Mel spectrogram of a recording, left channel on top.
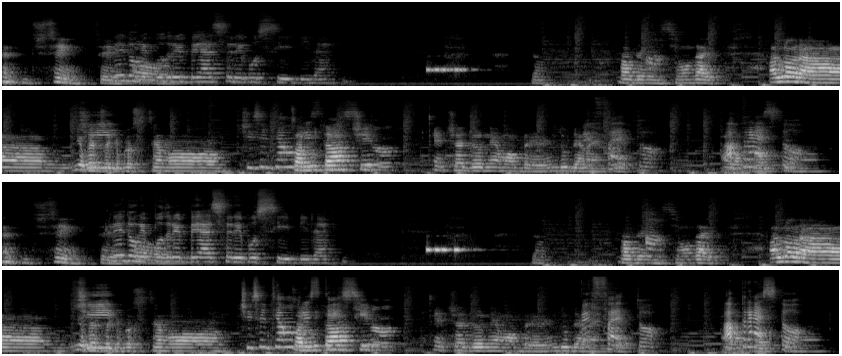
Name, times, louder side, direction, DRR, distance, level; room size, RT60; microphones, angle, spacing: voice 1, 0.0-1.7 5.3-5.5 6.2-10.6 11.3-12.2 12.7-14.6 15.6-16.6, left 1 dB, 50° left, 0.6 m, -25 dB
voice 2, 1.1-3.3 4.2-4.8 6.4-6.6 9.1-9.5 10.8-12.3 14.2-15.0 15.6-16.4, right 4 dB, 50° right, 0.3 m, -28 dB
sound 1, 5.4-16.1, equal, 75° left, 1.1 m, -44 dB
2.8 x 2.1 x 2.4 m
head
